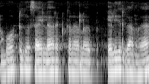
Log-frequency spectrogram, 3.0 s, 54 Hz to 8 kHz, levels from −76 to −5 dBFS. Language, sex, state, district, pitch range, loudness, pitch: Tamil, male, Tamil Nadu, Kanyakumari, 110-115 Hz, -17 LUFS, 110 Hz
